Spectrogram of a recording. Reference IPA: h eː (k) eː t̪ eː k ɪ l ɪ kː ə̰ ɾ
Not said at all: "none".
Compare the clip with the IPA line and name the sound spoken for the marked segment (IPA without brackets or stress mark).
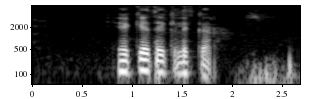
k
